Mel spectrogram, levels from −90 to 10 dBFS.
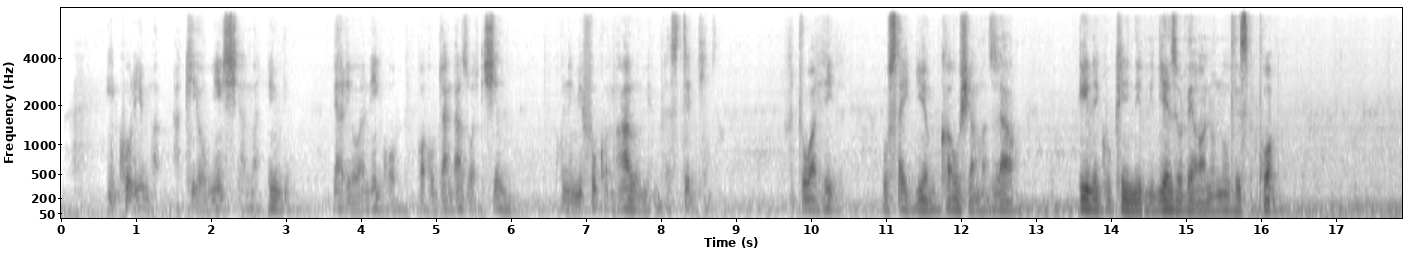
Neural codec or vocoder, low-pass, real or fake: codec, 16 kHz in and 24 kHz out, 0.6 kbps, FocalCodec, streaming, 4096 codes; 7.2 kHz; fake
